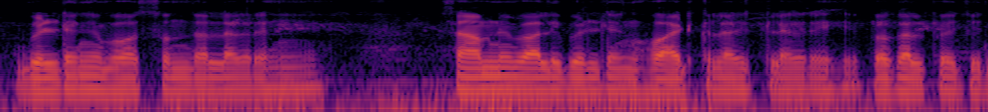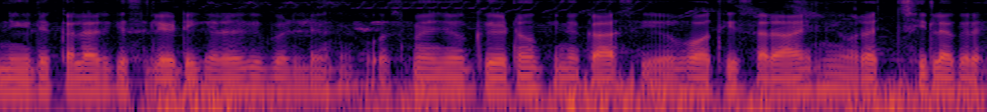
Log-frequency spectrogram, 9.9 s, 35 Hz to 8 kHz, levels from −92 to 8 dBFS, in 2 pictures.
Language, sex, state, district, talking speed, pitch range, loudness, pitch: Hindi, male, Uttar Pradesh, Hamirpur, 250 wpm, 95-100 Hz, -40 LUFS, 95 Hz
